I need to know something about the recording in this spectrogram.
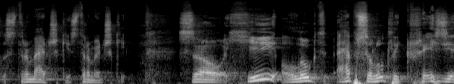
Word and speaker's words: Strmecki: to pronounce, but really his last name is pronounced Strmecki.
